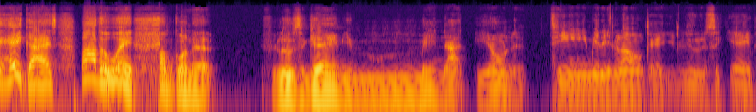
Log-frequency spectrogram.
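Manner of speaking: a half-hearted owner's growl at his team; Jerry Jones impression. Owner warning his players before the game, low mock Jerry voice. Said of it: "It was a horrible Jerry Jones impression".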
